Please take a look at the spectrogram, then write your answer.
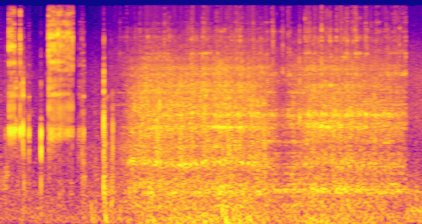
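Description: Carp fishing rod's reel ratchets steadily as line is pulled out at a gravel-pit lake, a loud continuous mechanical clicking after a few brief knocks at the start.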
